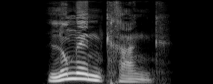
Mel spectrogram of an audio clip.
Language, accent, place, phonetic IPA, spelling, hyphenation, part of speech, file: German, Germany, Berlin, [ˈlʊŋənkraŋk], lungenkrank, lun‧gen‧krank, adjective, De-lungenkrank.ogg
- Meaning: suffering from a lung disease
